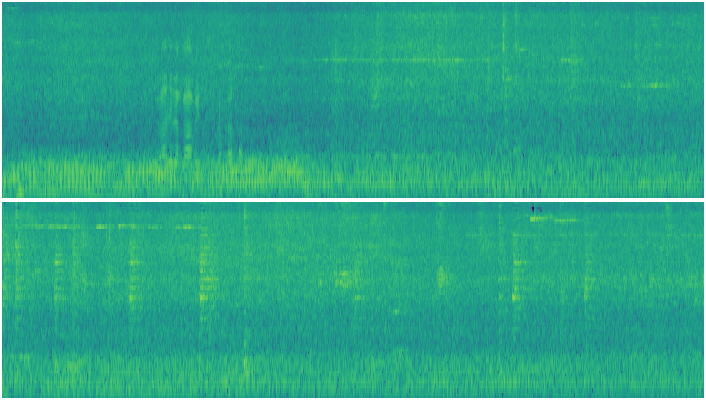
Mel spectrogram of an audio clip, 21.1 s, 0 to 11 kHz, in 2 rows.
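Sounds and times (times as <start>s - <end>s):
train rumbling: 0.0s - 21.0s
wheels squealing on rail: 3.1s - 21.0s.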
